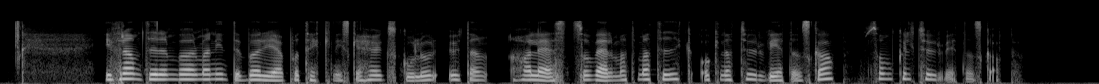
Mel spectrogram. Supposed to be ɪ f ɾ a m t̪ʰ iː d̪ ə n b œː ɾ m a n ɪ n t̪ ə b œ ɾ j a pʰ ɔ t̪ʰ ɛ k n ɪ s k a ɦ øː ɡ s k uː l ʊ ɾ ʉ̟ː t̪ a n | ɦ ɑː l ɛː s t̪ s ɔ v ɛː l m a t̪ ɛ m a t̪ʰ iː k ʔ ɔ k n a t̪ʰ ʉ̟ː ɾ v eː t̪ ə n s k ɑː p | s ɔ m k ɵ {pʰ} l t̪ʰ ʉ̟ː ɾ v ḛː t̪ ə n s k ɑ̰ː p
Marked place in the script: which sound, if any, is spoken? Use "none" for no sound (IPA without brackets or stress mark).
none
